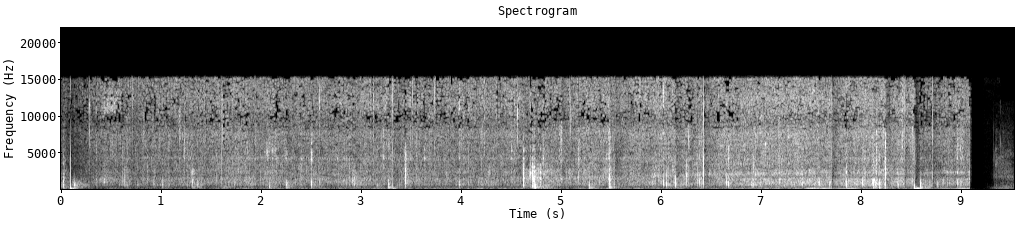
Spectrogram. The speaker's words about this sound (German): Ich glaube, da brät was in der Pfanne. Äh, was könnte das sein? Ein Schnitzel. Vielleicht auch ein Spiegelei. Ich lasse das mal. Ich lasse das mal gelten. Es ist das Spiegelei.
